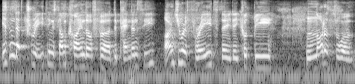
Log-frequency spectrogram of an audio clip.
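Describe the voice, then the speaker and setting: A man calls in to a radio show with a very bright, forward voice pitched a little high. He talks as a caller working through an opinion, halting and repeating words as he goes. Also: lively intonation, a little hiss or hum, low-quality recording.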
